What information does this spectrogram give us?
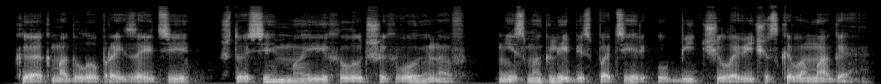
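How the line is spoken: Tired, detached voice. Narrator (Russian): Голос Ахримана звучал устало и отстраненно

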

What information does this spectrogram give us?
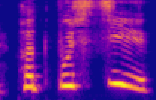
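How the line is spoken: Screamed while struggling. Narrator (Russian): закричала я, брыкаясь

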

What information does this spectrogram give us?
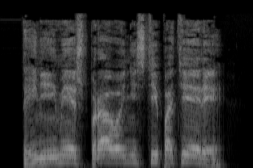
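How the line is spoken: Yelling. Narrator (Russian): орал на него Мейзер

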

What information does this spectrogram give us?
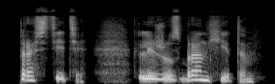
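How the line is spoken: Hoarse. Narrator (Russian): хрипло проговорила она

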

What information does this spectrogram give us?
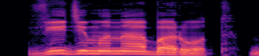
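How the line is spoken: Dull muffled reply. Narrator (Russian): глухо отозвался Максим Федорович

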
